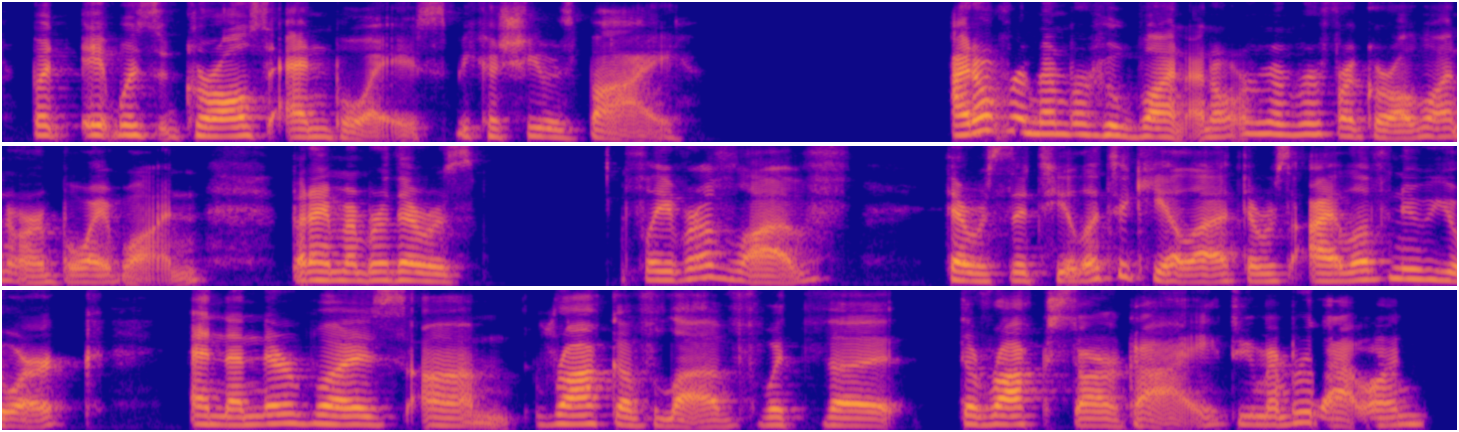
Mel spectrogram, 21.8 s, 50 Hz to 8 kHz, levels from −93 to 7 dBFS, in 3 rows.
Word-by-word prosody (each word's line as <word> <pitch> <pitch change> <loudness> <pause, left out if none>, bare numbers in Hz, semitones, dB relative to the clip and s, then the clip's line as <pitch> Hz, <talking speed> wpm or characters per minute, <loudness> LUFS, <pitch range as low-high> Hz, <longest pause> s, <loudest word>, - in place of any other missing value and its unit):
but 205 -1 0
it 210 -1 +2
was 205 -1 0
girls 185 +2 +3
and 165 0 +2
boys, 155 - -5
because 175 -1 -7
she 180 +1 -3
was 160 -3 -6
bi. 155 - -3 1.4
I - - +10
don't 300 0 +5
remember 230 -5 0
who 205 0 0
won. 175 -2 +1
I - - -1
don't 170 +2 -3
remember 220 -2 -3
if 225 -3 -9
a 180 - +2
girl 140 -4 0
won, 175 -1 -2
or 135 - -2
a - - -2
boy 135 - -2
won, - - -6 0.4
but - - +3
I 185 - +7
'member 180 0 0
there 180 -1 +4
was 150 -2 -3 0.8
Flavor 185 +3 -1
of 240 -2 -2
Love, 185 +2 -2 0.5
there 185 -3 +6
was 160 -1 -1
the 170 0 -2
Tila 170 +1 -2
Tequila, 165 - 0
there 155 - -1
was 160 0 -3
I 165 - +7
Love 190 +4 +1
New 210 -2 -1
York, 170 -7 -2 0.4
and 180 -1 +3
then 165 +1 +2
there 195 +2 +3
was, 175 -3 +3
um, 155 -2 -2 0.2
Rock 190 0 +5
of 165 -2 -1
Love 140 +2 -3
with 165 0 -5
the 155 -2 +2 0.3
the 185 - +3
rockstar 175 -5 +2
guy. - - -4
Do - - -11
you 175 - -7
remember 175 +6 -2
that - - -1
one? 170 +4 -4
175 Hz, 175 wpm, -23 LUFS, 165-195 Hz, 1.4 s, I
